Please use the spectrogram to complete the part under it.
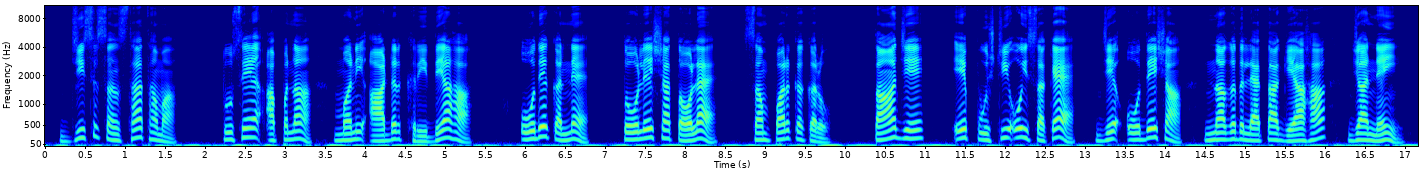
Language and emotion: Dogri, neutral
